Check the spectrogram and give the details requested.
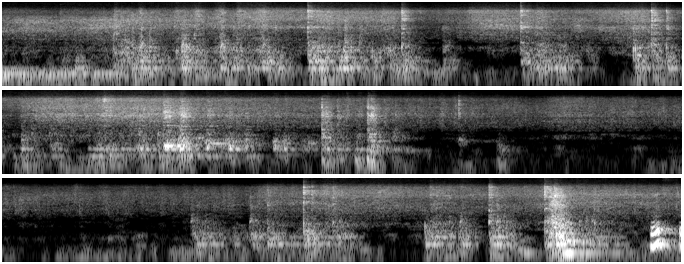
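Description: Potatoes sizzling as they fry in a steel kadai, with a metal spatula scraping and clinking against the pan now and then. The sizzle softens for several seconds after about the middle, and the clinks pick up again near the end.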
